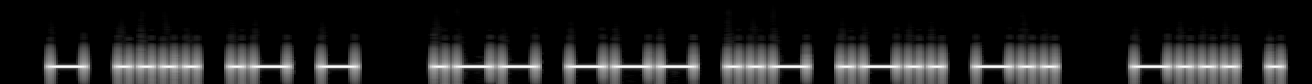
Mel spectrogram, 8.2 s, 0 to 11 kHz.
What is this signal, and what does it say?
Morse code, heard as a keyed tone, about 17 wpm, 700 Hz. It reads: THAT WOULD BE
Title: Sets of 3 Words 17wpm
